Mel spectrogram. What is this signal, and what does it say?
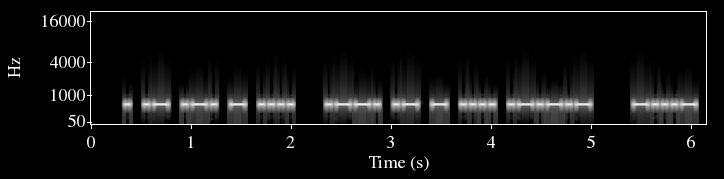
Morse code, heard as a keyed tone, about 25 wpm, 600 Hz. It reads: EARTH PATH. <BT>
